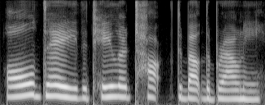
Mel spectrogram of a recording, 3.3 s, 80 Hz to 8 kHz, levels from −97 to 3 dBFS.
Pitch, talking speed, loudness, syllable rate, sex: 230 Hz, 145 wpm, -15 LUFS, 3.9 syllables/s, female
